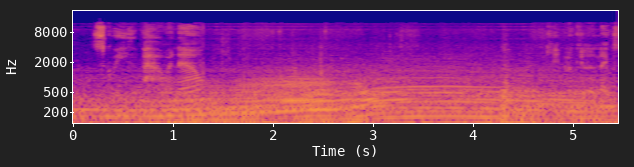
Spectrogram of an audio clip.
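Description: A Mercedes-AMG car powers out of a corner on a circuit, its engine note rising steadily and droning close by throughout, while an instructor coaches the driver over the noise.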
